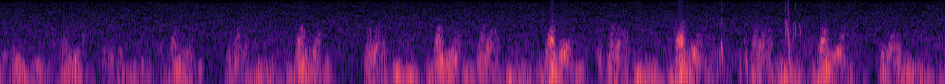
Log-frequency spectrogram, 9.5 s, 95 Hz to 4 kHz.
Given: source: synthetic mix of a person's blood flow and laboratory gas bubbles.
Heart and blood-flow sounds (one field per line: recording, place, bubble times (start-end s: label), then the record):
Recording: Doppler ultrasound of blood flow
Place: precordium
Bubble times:
7.15-7.25 s: bubbles
7.38-7.50 s: bubbles
7.83-8.02 s: bubbles
From the record:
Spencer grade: 2 (many but less than half of the cardiac periods contain bubble signals, singularly or in groups)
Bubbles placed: only in the low amplitude regions of the cardiac cycle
